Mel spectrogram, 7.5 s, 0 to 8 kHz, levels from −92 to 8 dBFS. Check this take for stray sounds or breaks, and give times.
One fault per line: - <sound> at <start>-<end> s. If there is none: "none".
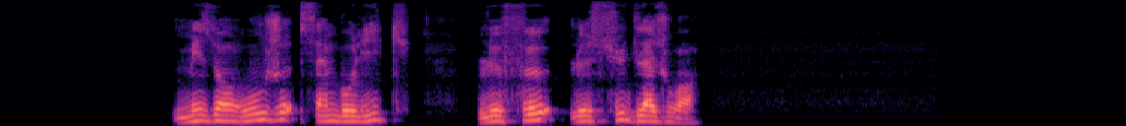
none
